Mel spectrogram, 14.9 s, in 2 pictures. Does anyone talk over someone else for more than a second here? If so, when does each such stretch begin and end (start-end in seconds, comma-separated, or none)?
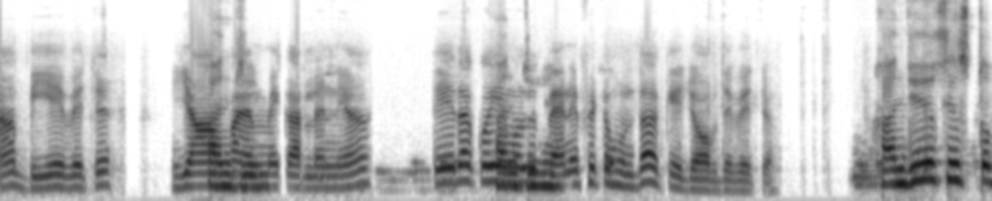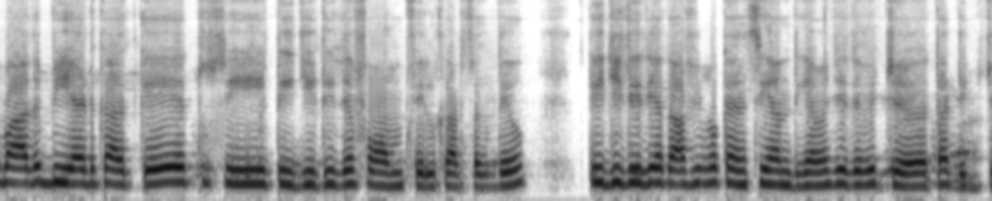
none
